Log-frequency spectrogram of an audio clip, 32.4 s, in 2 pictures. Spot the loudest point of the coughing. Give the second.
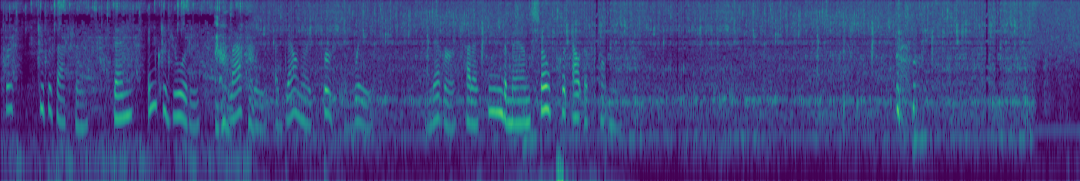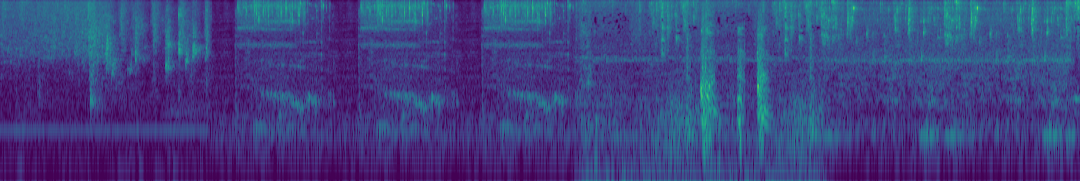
27 s.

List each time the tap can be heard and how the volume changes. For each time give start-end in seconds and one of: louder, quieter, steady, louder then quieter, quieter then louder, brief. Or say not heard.
0.0-32.3 louder.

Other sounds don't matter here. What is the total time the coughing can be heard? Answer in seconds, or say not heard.
3 s.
